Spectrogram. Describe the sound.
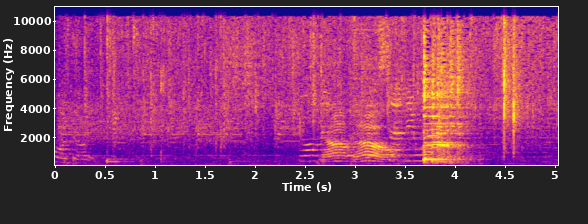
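Broccoli and cauliflower sizzle in a pan with a steady hiss. A few stirring knocks and scrapes of a utensil sound against the pan, and a voice speaks briefly.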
